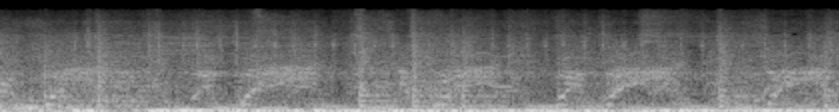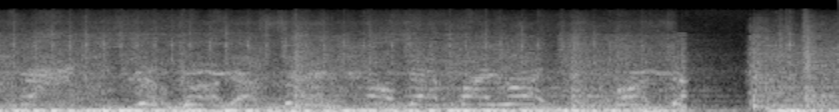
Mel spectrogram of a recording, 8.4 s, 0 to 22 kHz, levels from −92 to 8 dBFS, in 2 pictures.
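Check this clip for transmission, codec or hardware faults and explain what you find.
Three brief faults show up, all damaged data in a compressed stream, at 1.95–2.00 s, 5.99–6.04 s and 7.57–7.64 s. Corrupted bytes make the decoder misread frames and resynchronise, heard as a chirp, squawk, click or short hole at each spot.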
